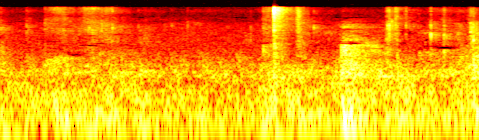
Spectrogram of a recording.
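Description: Near silence with a sharp click about one and a half seconds in and a fainter one just after. These come from foam adhesive dimensionals being peeled off their backing sheet and pressed onto die-cut cardstock.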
